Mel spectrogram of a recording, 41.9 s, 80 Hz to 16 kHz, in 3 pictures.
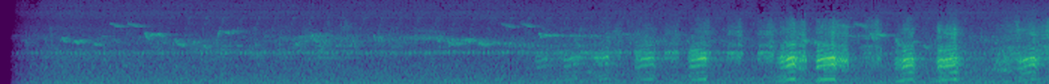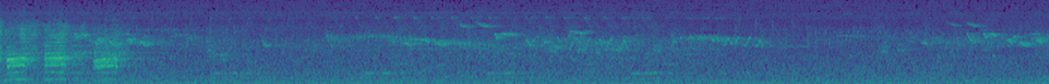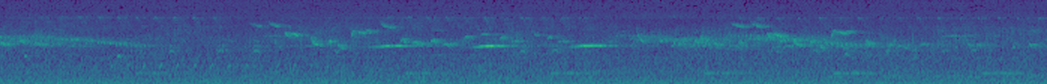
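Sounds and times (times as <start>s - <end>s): faint steady hiss: 0.2s - 41.9s
bird calls: 0.6s - 17.7s, 25.2s - 41.9s.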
